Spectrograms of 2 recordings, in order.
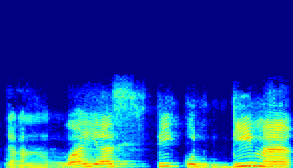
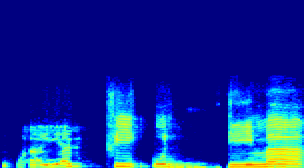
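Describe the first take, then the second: First: The phrase is pressed out with force. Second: The phrase is said lightly without pressing. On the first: The speaker calls it wrong. "jangan ditekan" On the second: The speaker calls it right. "Sempurnakan saja"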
